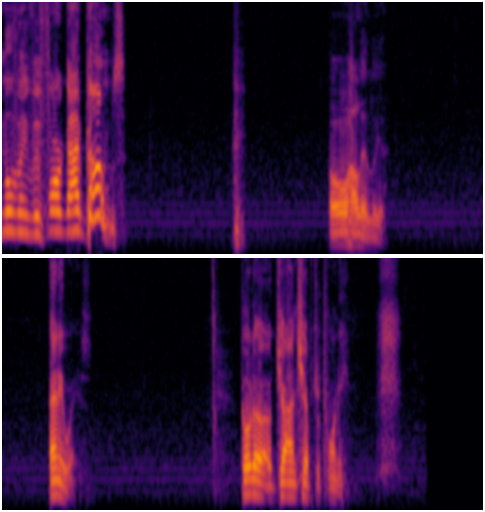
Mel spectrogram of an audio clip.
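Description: A man speaks with animation into a headset microphone, with pauses between phrases.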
